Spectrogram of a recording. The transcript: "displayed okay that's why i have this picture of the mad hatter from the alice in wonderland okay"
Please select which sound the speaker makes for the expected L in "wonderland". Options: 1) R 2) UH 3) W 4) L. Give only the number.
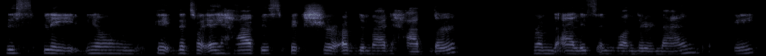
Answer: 4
